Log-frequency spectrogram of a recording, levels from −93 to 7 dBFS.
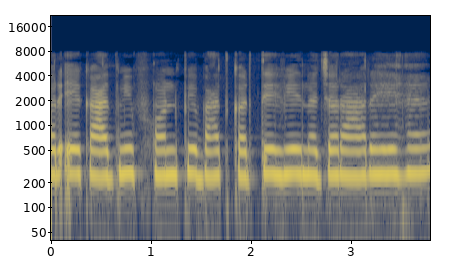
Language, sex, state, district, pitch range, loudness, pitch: Hindi, female, Jharkhand, Deoghar, 245-255 Hz, -13 LUFS, 255 Hz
